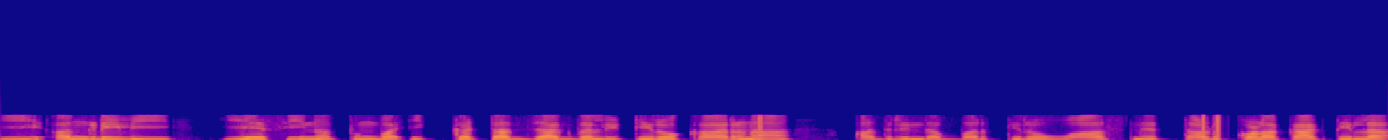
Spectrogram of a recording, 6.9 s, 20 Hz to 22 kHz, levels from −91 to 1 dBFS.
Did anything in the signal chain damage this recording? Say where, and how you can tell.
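Yes, bit errors on the digital phone line, at the network/transmission stage of a G.711 mu-law call. There are bit errors at 3.79 s after "ಇಕ್ಕಟ್ಟಾದ್ ಜಾಗ್ದಲ್ ಇಟ್ಟಿರೋ ಕಾರಣ" and denser crackle from 6.01 to 6.14 s after "ಕಾರಣ ಅದ್ರಿಂದ ಬರ್ತಿರೋ ವಾಸ್ನೆ". Each flipped bit corrupts one sample, which shows as single-sample spikes on the waveform and thin full-band vertical lines on the spectrogram, topping out at 4 kHz.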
